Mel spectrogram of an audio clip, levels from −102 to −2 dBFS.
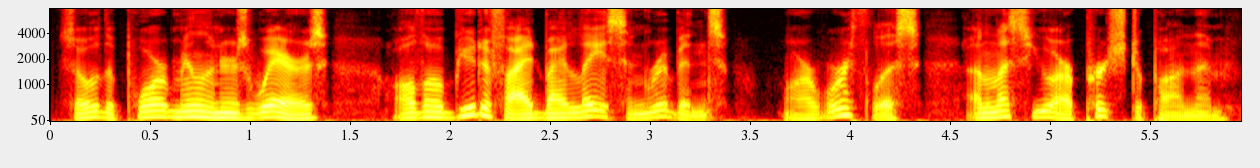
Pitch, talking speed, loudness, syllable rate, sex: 125 Hz, 190 wpm, -20 LUFS, 6.3 syllables/s, male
